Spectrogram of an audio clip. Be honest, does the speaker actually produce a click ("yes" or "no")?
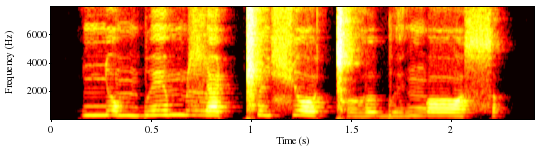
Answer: yes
